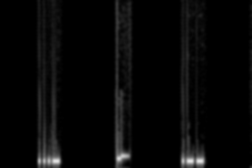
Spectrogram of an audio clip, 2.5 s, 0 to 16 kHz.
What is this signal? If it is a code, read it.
Morse code, heard as a keyed tone, about 50 wpm, 690 Hz. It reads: V W
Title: Single Letters - Rapid-Fire 50wpm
